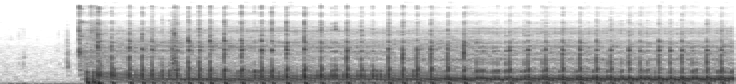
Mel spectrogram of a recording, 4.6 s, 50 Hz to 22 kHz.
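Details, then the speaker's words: Husqvarna 572 autotune chainsaw at wide open throttle with the air filter completely plugged by duct tape: it climbs quickly to a steady scream that sounds slightly held back. It reads about 12,800–13,000 rpm versus 13,400 with a clean filter, so a reset is needed. "about 13,000 12 128 129 that's with a completely plugged air filter"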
